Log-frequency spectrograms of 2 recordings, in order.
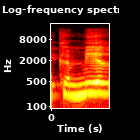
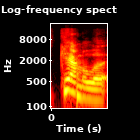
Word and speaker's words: Kamala: Well, my name's Kamala, and so everybody would say Camille. It's pronounced just like the vice president, Kamala, and they would always mess my name up.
